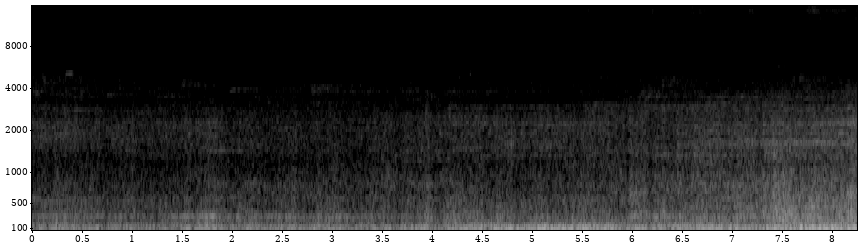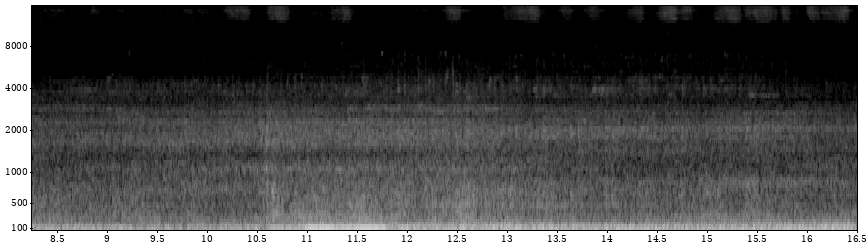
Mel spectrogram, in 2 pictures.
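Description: Diesel locomotives of an approaching freight train, a low rumble that grows steadily louder as the train draws nearer, with a brief louder low surge about eleven seconds in.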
